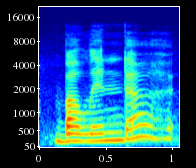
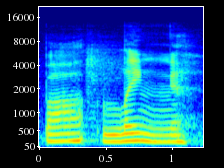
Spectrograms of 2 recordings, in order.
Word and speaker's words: Balingta: Just a quick pronunciation note: Balinda is actually Balingta. If you can see it in the Tibetan, it's spelled with an I-N-G, so L-I-N-G-T-A. But it kind of sounds like Belinda as you're going fast, but it's actually Balingta Kahi.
